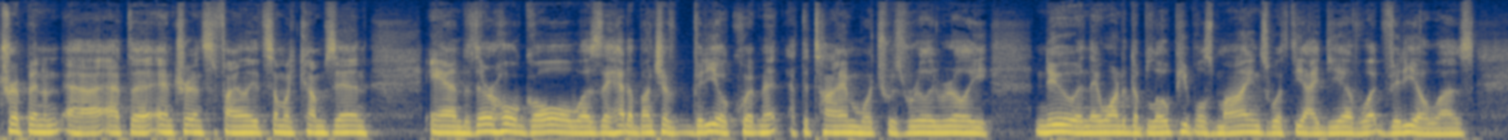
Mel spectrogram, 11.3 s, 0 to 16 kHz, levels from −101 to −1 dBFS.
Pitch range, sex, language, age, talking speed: 125-140 Hz, male, English, 30-49, 225 wpm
